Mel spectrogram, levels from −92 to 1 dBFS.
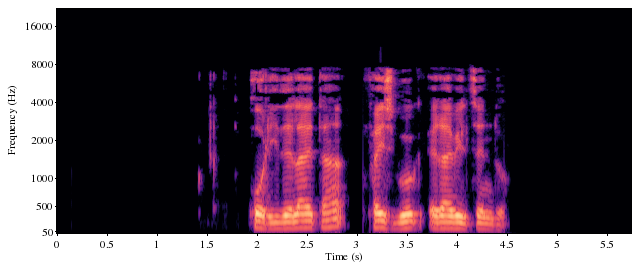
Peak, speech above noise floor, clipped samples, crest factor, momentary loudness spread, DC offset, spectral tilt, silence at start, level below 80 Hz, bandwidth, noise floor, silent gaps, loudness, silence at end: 0 dBFS; over 74 dB; under 0.1%; 18 dB; 10 LU; under 0.1%; -3.5 dB/octave; 1.95 s; -62 dBFS; 7.8 kHz; under -90 dBFS; 2.94-3.04 s; -16 LUFS; 1.25 s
